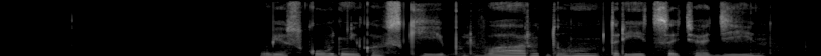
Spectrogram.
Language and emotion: Russian, sad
